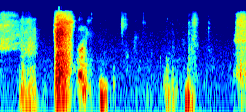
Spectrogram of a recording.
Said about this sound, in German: Du, ich muss mir gerade mal die Nase putzen.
